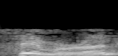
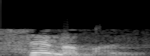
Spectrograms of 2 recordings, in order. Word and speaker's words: cinnamon: a dozen simmeron rolls you still can't pronounce it can you look it isn't simmeron it's cinnamon now let me ask you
